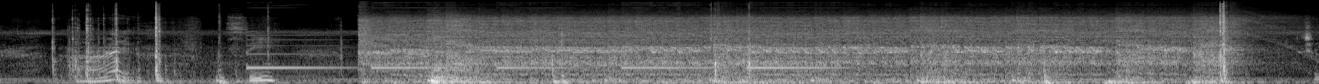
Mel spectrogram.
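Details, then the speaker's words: 2010 Dodge Ram 1500, 5.7 Hemi (described with a lifter/cam issue), injectors unplugged, fresh oil and filter, no coolant yet: short bursts then long even cranking with no firing, just building oil pressure. "I have all the injectors unplugged. I'm just going to get in there and crank it. Let it turn over. Build oil pressure."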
